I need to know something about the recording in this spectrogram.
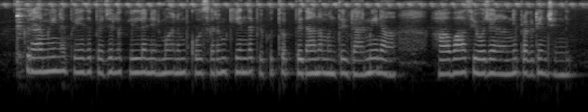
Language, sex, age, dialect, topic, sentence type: Telugu, female, 18-24, Southern, banking, statement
